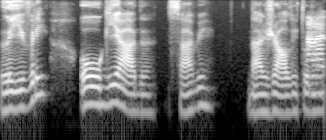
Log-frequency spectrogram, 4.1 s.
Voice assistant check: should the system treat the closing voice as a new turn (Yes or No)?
Yes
